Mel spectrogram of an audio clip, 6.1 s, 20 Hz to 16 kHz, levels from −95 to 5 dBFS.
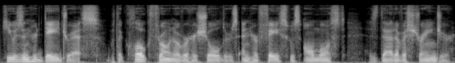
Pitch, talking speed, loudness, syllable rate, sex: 90 Hz, 225 wpm, -20 LUFS, 4.8 syllables/s, male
